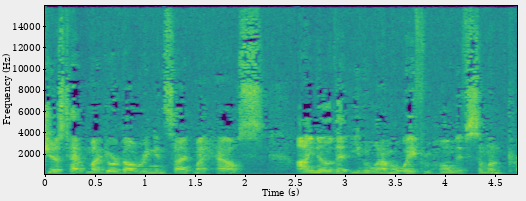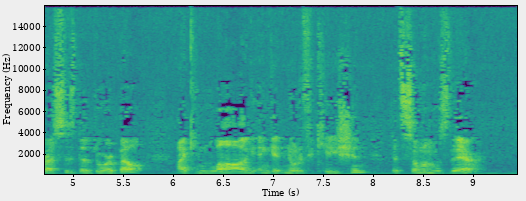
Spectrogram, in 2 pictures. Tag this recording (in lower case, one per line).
speech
